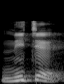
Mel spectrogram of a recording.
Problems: none marked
